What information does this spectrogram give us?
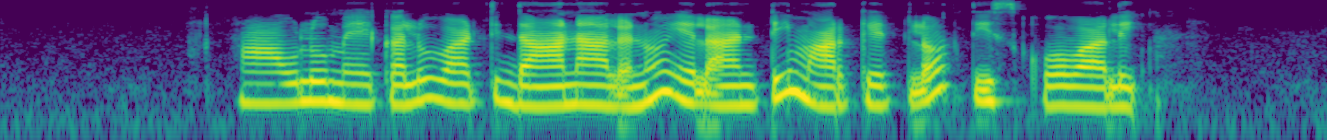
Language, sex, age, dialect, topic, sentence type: Telugu, female, 41-45, Telangana, agriculture, question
